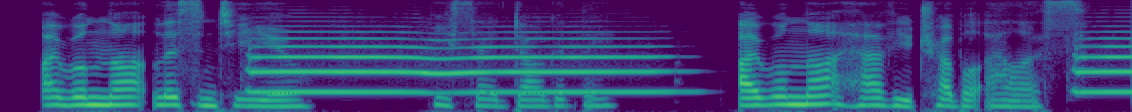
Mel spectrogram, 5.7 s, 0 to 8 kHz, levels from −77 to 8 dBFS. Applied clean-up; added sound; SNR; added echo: none; Trumpet; 0 dB; none.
